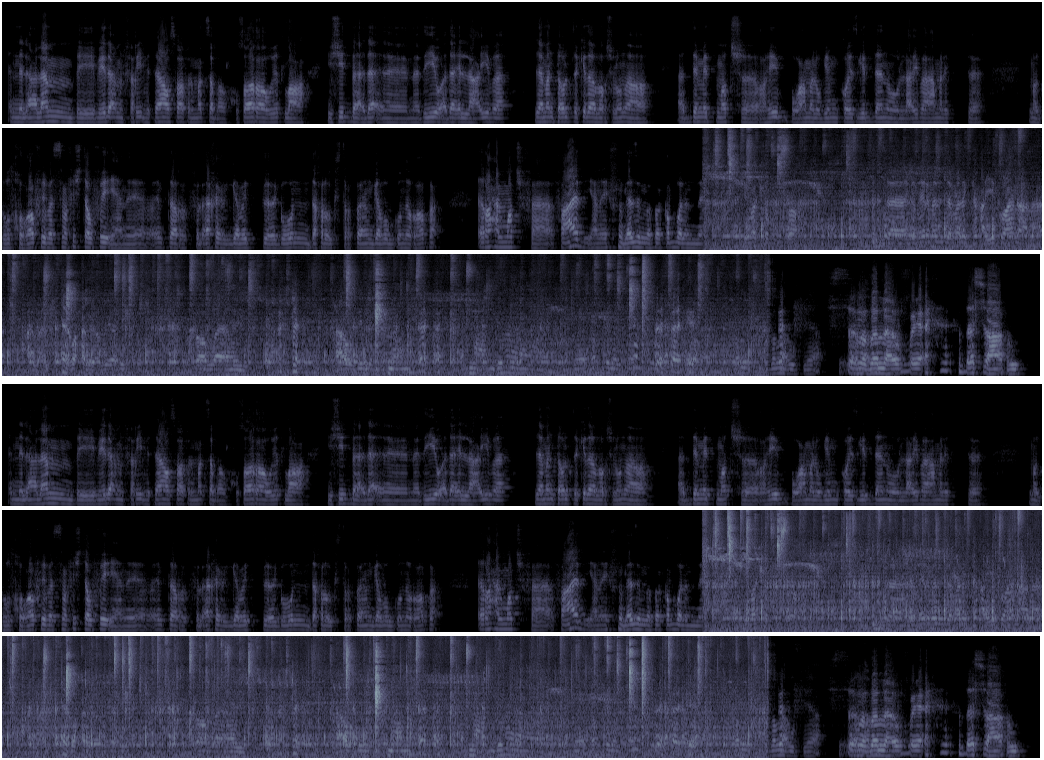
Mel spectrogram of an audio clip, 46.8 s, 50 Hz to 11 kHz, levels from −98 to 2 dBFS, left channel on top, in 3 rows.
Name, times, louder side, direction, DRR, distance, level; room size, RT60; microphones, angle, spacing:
voice 1, 0.1-7.5 8.0-9.7 10.1-14.2 14.5-14.7 15.4-22.1 22.7-27.7 28.6-31.3 31.5-34.8 35.3-37.1 37.4-38.0 40.6-41.6 42.8-43.0 43.6-46.3, left 2 dB, 20° left, 1.2 m, -58 dB
sound 1, 26.1-42.7, right 8 dB, 65° right, 1.1 m, -48 dB
voice 2, 34.5-34.9 36.6-37.4 38.1-43.5 43.7-44.4 46.3-46.4, right 1 dB, 15° right, 0.9 m, -60 dB
20.0 x 7.0 x 3.7 m
head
